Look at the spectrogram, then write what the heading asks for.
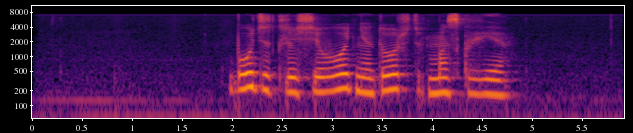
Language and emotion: Russian, neutral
